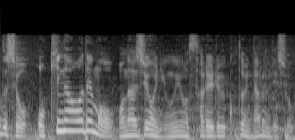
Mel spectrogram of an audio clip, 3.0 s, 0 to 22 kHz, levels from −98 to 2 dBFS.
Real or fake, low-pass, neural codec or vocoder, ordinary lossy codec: fake; none; codec, 16 kHz, 16 kbps, FunCodec, trained on Chinese and English, 50 frames a second; none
